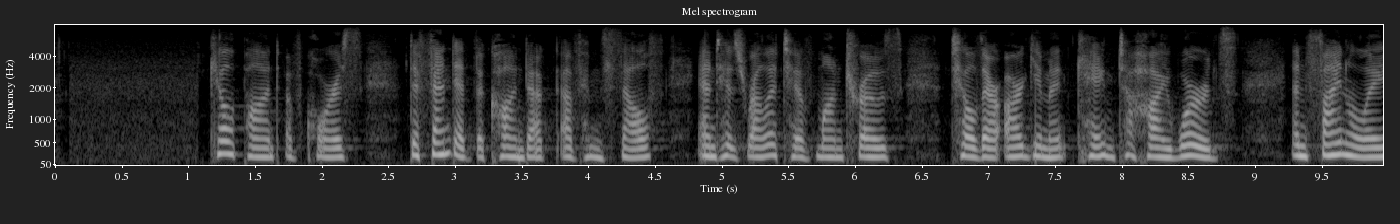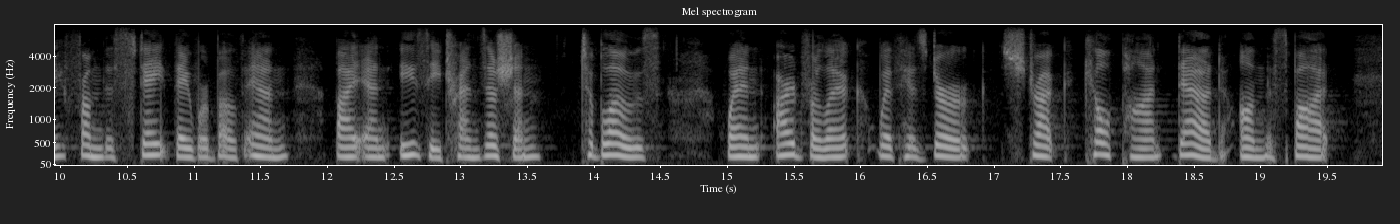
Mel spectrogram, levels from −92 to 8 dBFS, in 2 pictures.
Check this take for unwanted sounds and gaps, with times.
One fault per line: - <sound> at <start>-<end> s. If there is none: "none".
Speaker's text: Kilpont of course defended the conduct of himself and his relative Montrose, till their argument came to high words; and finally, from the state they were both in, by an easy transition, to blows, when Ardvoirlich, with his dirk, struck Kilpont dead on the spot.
none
